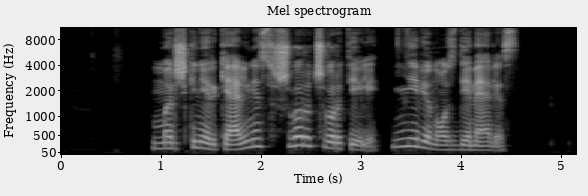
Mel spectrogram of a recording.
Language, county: Lithuanian, Marijampolė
